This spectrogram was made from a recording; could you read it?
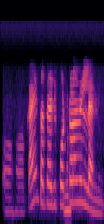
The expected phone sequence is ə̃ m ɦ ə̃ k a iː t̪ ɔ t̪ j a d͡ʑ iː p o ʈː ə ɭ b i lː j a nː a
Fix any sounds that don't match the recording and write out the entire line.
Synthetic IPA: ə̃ ɦ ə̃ k a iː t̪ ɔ t̪ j a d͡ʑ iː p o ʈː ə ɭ m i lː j a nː i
